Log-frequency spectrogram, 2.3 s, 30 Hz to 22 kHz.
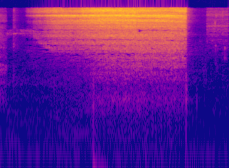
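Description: Air hissing out of a Hummer H2 tyre through its valve as the pressure is let down a few psi. The hiss builds over about half a second, holds steady, then cuts off sharply near the end.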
